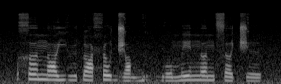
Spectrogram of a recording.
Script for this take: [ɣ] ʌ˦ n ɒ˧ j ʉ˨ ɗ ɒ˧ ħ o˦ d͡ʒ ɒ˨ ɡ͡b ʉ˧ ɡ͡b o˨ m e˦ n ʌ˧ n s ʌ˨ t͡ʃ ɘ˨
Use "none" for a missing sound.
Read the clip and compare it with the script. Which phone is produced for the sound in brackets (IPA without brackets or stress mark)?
x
